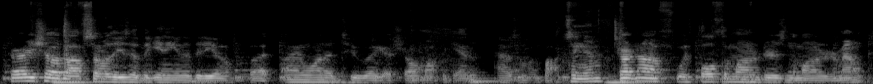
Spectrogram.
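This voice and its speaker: Low-voiced young man vlogging. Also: fast talker, few pauses, music in the background. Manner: rambling, candid, talks while working. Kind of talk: casual on-camera vlogging.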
